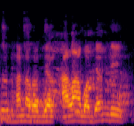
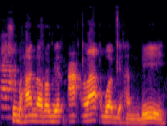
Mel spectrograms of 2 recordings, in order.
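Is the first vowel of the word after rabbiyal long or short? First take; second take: short; long. First: The first vowel of ala is short. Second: The first vowel of a'la is long. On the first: The speaker calls it wrong. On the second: The speaker calls it right. "ini baru pakai alif a'la gitu"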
